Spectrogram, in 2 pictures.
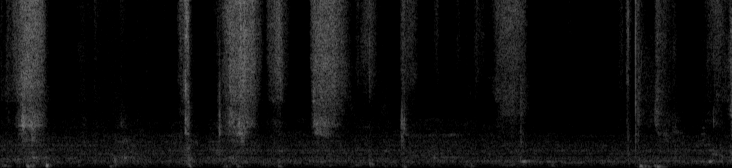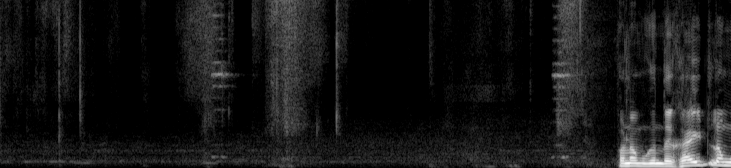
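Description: Paper rustles and slides on a table.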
